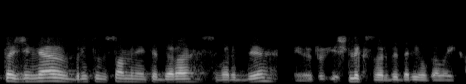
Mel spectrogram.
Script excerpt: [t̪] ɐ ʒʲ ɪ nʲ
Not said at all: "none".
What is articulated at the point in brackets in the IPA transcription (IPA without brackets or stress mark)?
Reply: t̪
